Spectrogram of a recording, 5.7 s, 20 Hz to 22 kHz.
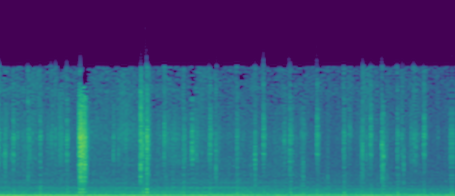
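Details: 2004 Mazda 6, 5-speed automatic, about 120k miles: thin mid-range whine tracking engine rpm; persists with all belts removed, so belts and their bearings are ruled out; owner suspects the transmission fluid pump.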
